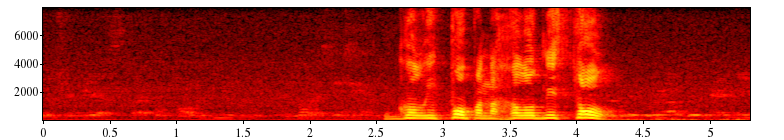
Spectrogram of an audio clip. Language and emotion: Russian, angry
